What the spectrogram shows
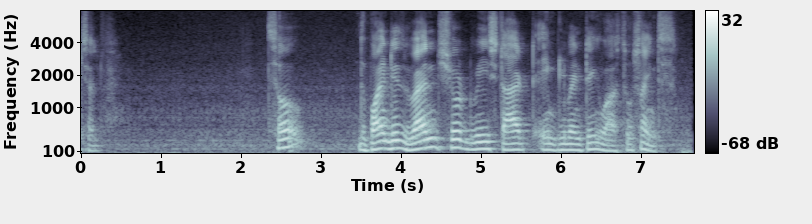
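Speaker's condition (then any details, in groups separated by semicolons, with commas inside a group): No condition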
